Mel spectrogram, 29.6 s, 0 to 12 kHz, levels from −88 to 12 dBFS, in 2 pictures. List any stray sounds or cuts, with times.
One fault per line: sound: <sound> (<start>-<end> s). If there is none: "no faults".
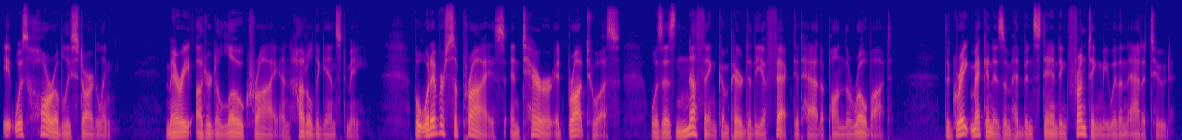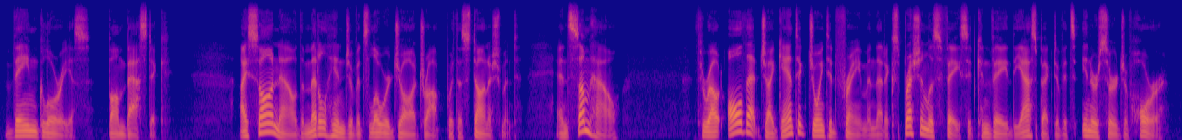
no faults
